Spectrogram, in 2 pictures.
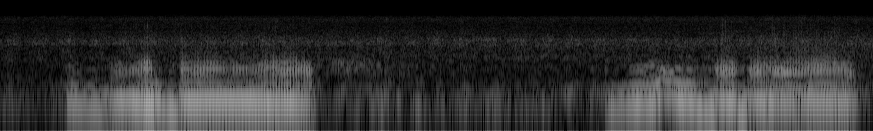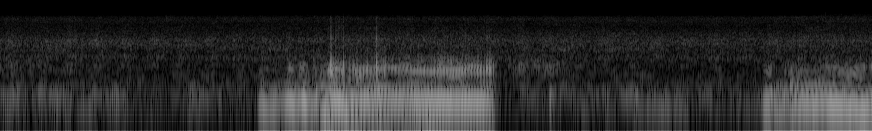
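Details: Pet dog snoring loudly while asleep, tired out after playing; deep, rasping, harmonic snores lasting about a second and a half, repeating roughly every four seconds in a steady rhythm, with quiet breathing between and faint room hiss.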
